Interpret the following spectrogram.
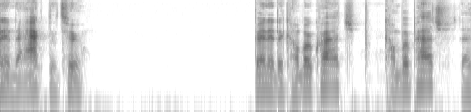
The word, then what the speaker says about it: Cumberbatch: Benedict Cumberbatch. Did I say it right? Cumberbatch, yeah.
